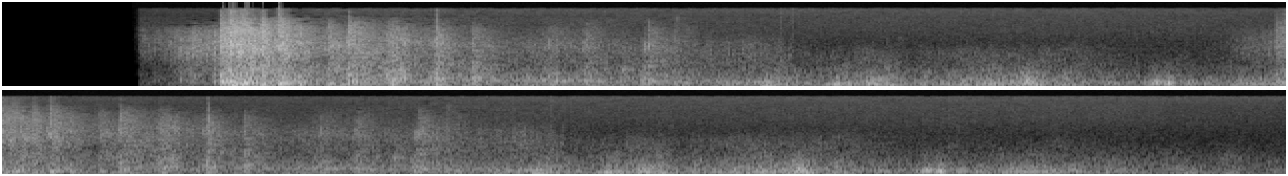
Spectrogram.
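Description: Thunder: two sharp cracking claps about four seconds apart, each trailing into a long low rumble that slowly fades.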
